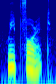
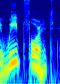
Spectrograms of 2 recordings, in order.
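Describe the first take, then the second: First: The echo dropped much softer; fading softer repeat. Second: Said in the usual way. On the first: A narrator's reading. Daughter repeating her plea to her father, softer fading echo. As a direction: let the repeat die away.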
